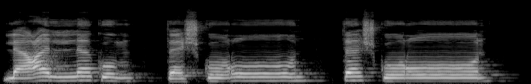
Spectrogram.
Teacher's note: عین کو لام کے ساتھ ملائیں گے، لام کو سختی کے ساتھ پڑھنا ہے، شدت کے ساتھ پڑھنا ہے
